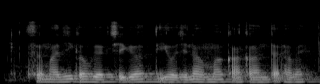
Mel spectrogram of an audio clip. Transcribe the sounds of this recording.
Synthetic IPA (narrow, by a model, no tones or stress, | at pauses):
sa̰mad͡ʒikaʋjək̚t͡ʃʰiɡɾət̪joːd͡ʒnamə̃ka̰kant̪ə̰ɾɦəʋɛ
